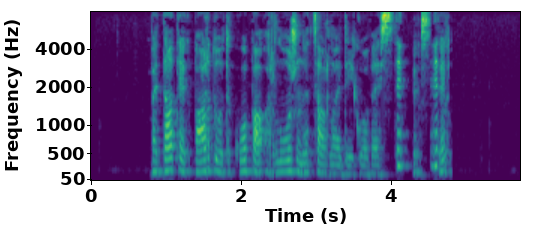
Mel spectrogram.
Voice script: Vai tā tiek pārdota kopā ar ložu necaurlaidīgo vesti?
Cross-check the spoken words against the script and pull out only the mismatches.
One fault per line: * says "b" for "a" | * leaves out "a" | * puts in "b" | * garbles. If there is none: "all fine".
* garbles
